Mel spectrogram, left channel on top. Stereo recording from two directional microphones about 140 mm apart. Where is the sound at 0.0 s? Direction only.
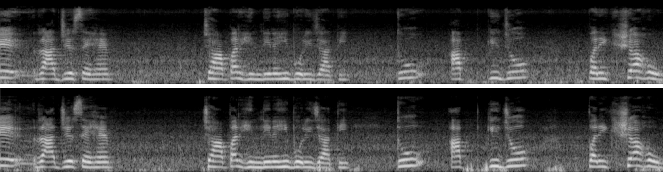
45° right (ahead or behind).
